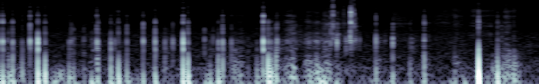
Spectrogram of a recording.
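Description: Long nails tap and scratch the wooden surface of a solid wooden paddle hairbrush held close to the microphone. A rapid, uneven series of sharp, dry clicks comes through, with bright tips and no ring, over a soft scratchy rustle and a low, close-up thump.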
